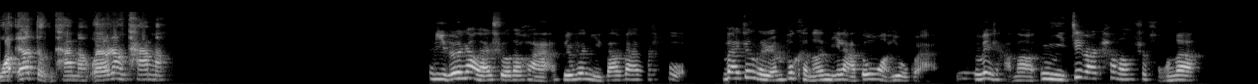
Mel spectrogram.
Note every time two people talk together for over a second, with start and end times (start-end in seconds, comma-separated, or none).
none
